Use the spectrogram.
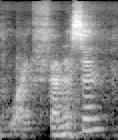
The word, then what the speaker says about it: guaifenesin: That's how I pronounced it. Some people pronounce it differently, but I learned it as guaifenesin.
